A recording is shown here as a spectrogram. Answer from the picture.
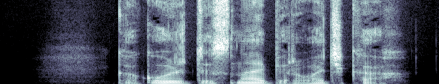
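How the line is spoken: Quiet question. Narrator (Russian): негромко спросил он

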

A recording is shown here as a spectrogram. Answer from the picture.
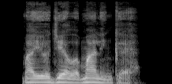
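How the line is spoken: Hoarse, curt. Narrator (Russian): хрипло и отрывисто сказал

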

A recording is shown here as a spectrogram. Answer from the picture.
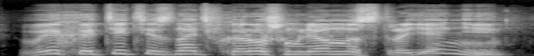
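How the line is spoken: Laughing. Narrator (Russian): смеясь, сказал офицер

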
